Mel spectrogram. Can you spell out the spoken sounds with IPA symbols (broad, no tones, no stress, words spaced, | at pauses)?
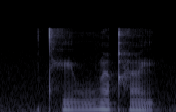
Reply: tʰeβuβẽ qʰẽ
